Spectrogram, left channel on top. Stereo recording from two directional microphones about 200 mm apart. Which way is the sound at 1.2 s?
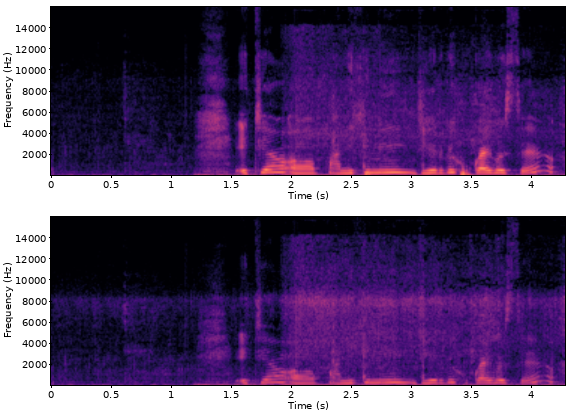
30° left (ahead or behind).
